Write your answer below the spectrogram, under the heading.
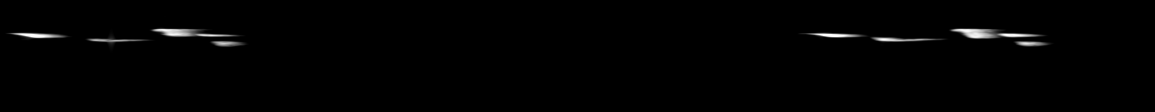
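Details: Oriental magpie-robin song, presented as a calling and decoy-bird recording: a short phrase of four clear whistled notes, high then dipping, is repeated about four seconds later against a silent background.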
